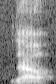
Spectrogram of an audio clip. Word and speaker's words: Zhou: Yongkang Zhou, right? Zhao.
